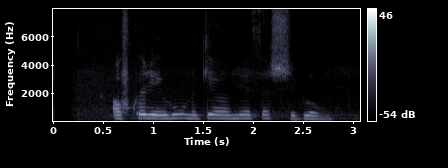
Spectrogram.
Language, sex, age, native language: Icelandic, other, 11, Icelandic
